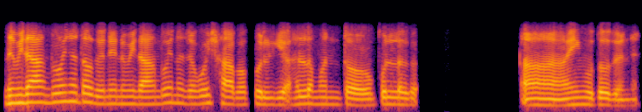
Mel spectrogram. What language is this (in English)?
Manipuri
